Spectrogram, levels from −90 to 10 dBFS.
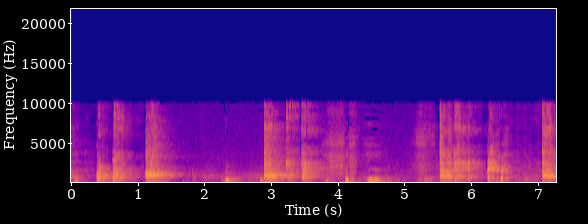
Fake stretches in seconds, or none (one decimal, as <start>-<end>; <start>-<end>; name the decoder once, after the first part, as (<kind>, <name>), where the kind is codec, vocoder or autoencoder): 0.0-1.3 (codec, HILCodec); 5.3-7.3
